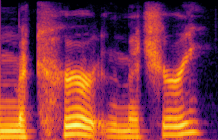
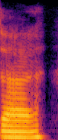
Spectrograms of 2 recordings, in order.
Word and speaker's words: Mechari: So you have the Dominion, which has the Cassian, the Draken, the Mechuri. I can't pronounce it right. It's Mechari, and it's the Chua.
